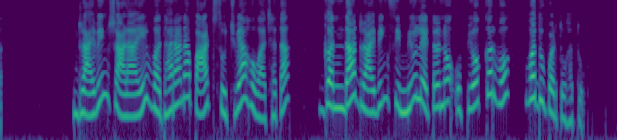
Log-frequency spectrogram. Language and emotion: Gujarati, disgusted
